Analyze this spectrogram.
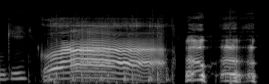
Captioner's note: oinks; growls; chuckles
